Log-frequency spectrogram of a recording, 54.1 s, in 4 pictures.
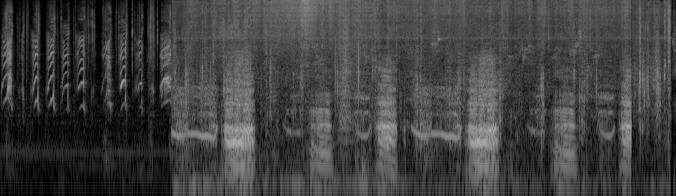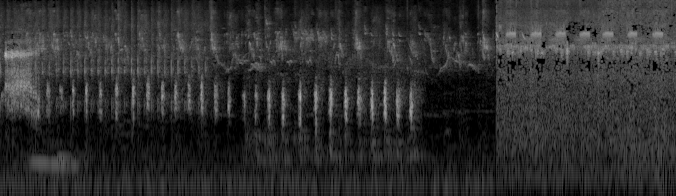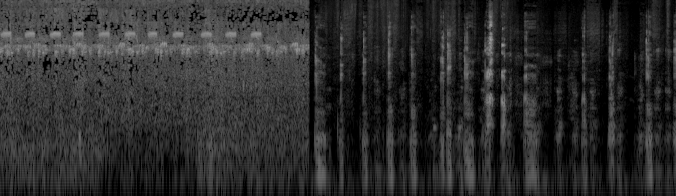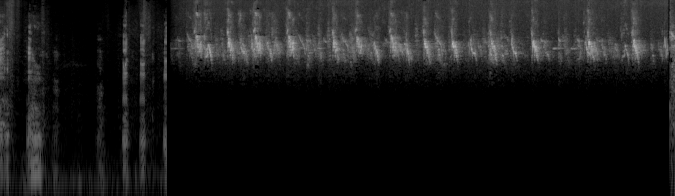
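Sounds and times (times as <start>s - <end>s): rapid bird chirping: 3.3s - 12.7s, 13.4s - 33.3s
low animal grunts: 3.4s - 12.7s, 13.6s - 16.0s, 33.2s - 41.9s.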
